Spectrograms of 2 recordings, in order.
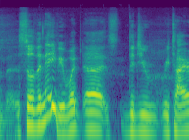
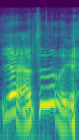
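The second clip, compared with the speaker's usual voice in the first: laughing; 6 dB louder than usual. Real, not acted. Laughing at awkward guests.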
